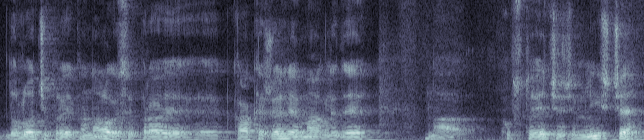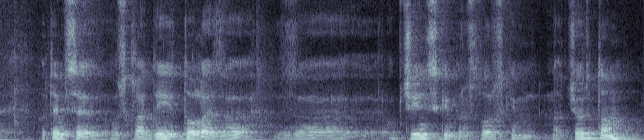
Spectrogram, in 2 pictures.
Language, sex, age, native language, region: Slovenian, male, 50-59, Slovenian, Drava region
